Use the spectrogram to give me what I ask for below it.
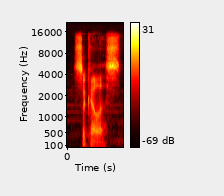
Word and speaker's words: Sucellus: Okay, Ed, how do we pronounce the surname? Sucellus? Sucellus.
